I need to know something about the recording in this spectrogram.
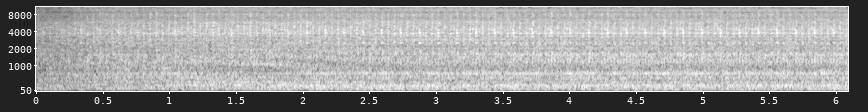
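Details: Land Rover Discovery 3 2.7 TDV6 diesel, cold engine at idle: steady clatter of knocks about three or four per second over low rumble; engine knocking when cold, cause unknown.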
